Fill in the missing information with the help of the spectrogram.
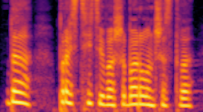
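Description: A man voicing a small, sly male mouse with a squeaky, fawning voice, for a storybook reading. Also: brisk, a little mellow, no room sound, clean studio sound, close to an everyday voice.

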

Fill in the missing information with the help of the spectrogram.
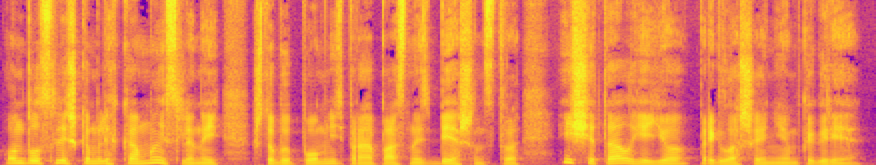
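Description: A man reads a children's story aloud with lively, expressive narration. His voice sits on the low side. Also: normal speed, no room sound, studio quality.

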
